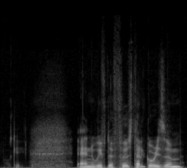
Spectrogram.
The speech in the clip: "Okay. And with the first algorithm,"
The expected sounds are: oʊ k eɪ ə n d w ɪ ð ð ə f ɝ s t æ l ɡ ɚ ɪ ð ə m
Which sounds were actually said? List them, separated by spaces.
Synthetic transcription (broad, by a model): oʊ k eɪ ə n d w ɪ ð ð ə f ɝ s t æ l ɡ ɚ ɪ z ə m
